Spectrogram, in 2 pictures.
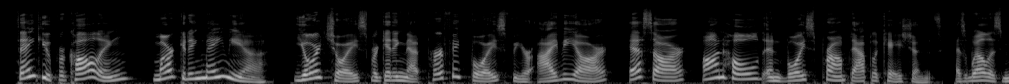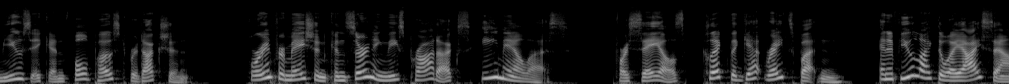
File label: Voice Sample, onhold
